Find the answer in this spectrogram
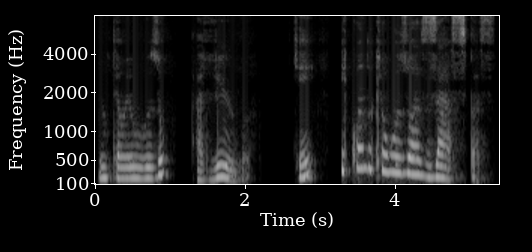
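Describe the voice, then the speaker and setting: Teaching writing online, a woman explains things slowly and patiently, often pausing to check on her students with "tá?" and "né?". She has a medium-pitched, husky, dark-toned voice and is very animated.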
